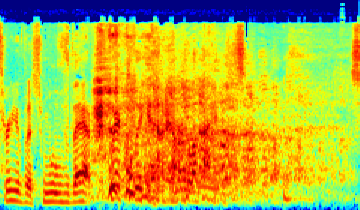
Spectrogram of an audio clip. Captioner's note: laughter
